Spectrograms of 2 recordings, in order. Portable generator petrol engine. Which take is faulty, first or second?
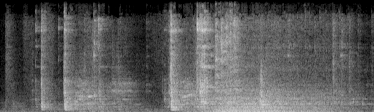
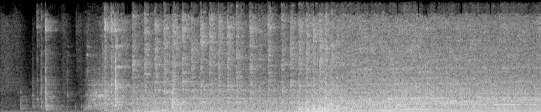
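first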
